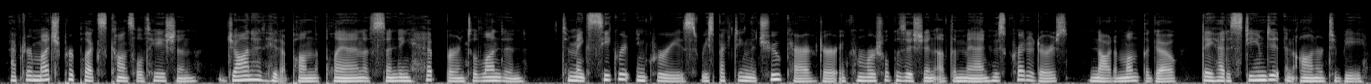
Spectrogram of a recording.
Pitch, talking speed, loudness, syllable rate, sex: 165 Hz, 190 wpm, -17 LUFS, 5.7 syllables/s, female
